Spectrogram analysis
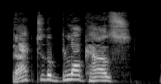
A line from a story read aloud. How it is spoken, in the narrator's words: Ryder yelled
